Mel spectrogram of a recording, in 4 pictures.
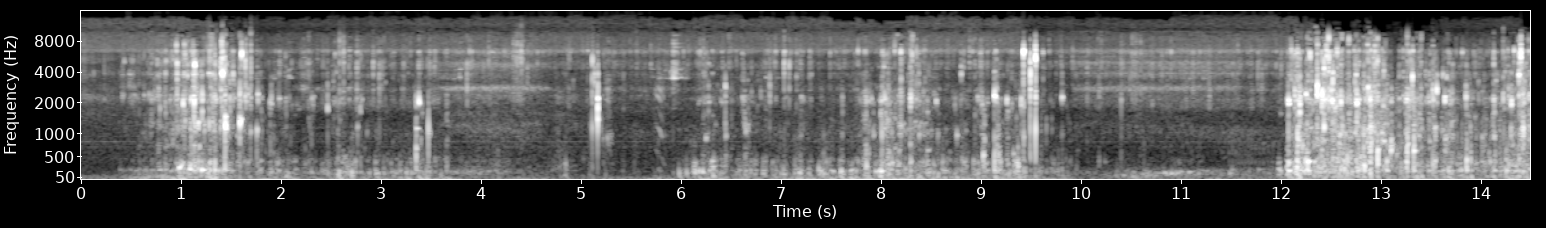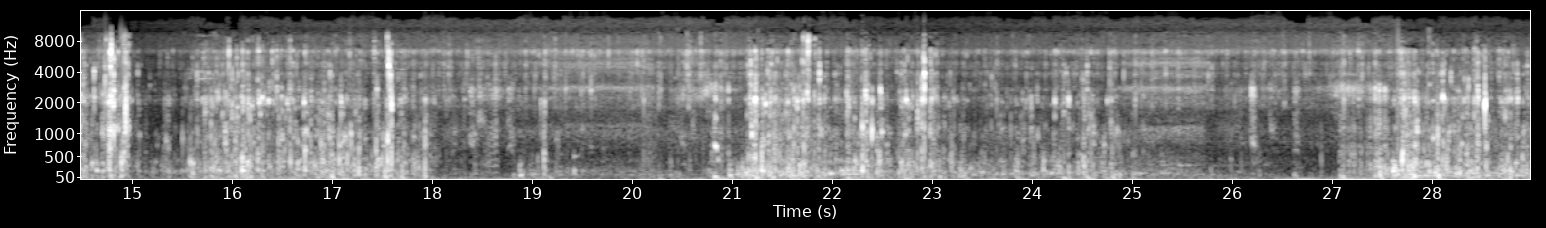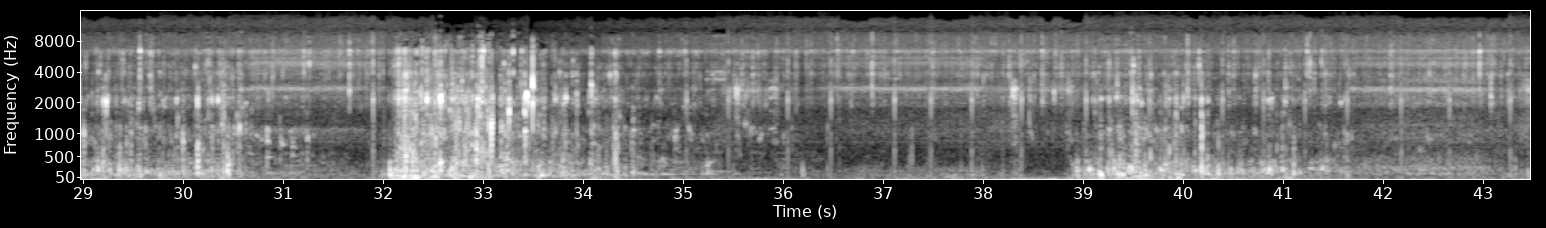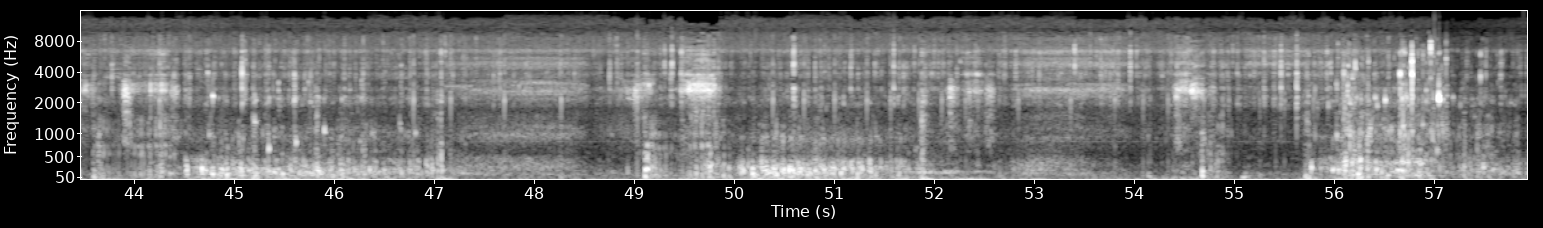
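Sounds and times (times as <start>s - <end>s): gurgling bubble bursts underwater: 0.4s - 3.8s, 5.1s - 10.0s, 11.8s - 19.6s, 20.4s - 26.3s, 26.9s - 31.3s, 31.9s - 36.5s, 38.4s - 53.6s, 54.2s - 57.9s
breathing through a regulator: 2.2s - 5.1s, 9.8s - 12.1s, 19.1s - 21.3s, 24.4s - 26.2s, 30.3s - 32.1s, 35.0s - 38.6s, 41.4s - 44.8s, 46.4s - 50.4s, 51.0s - 55.4s.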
